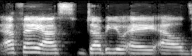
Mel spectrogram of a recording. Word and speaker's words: Fasulo: like my last name, Faswaldo, like where's Waldo?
